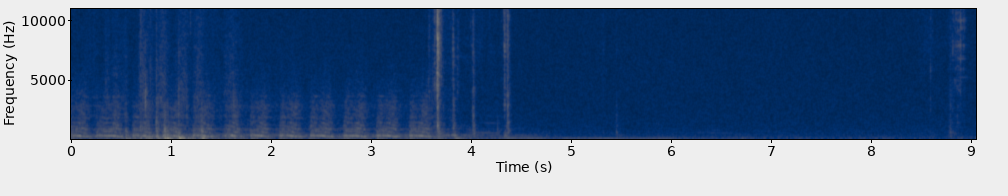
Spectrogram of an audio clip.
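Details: 1998 Audi A4 B5 2.8 V6, dead after one rainy day parked on street: a few seconds of rhythmic starter churning, about three beats a second, never catches; crank, no start.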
